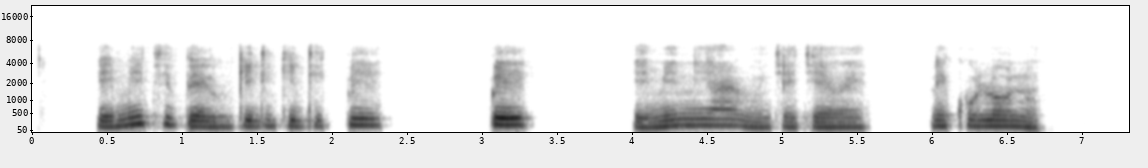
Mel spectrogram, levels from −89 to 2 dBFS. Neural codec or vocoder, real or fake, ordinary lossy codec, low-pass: codec, 24 kHz, 6 kbps, HILCodec; fake; none; 7.2 kHz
